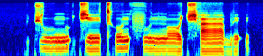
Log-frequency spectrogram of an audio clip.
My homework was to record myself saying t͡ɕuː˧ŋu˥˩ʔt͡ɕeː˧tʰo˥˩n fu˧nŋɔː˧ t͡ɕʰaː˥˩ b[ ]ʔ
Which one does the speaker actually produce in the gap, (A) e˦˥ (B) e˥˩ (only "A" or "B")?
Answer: A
